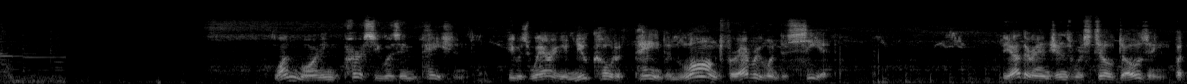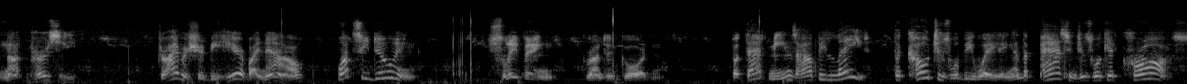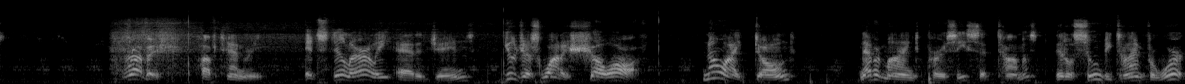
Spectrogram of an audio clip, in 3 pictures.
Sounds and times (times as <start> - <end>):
Speech: 2.8 - 8.4, 10.0 - 12.7, 13.4 - 16.1, 16.8 - 18.5, 19.2 - 23.8, 24.9 - 30.2, 30.8 - 35.5.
